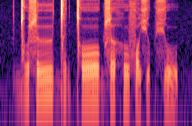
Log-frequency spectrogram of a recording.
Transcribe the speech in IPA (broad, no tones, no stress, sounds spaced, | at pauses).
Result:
ɡ͡ǀ u ɬ ɯː ɡ͡ǀ ɛ ɡ ǀʰ oː ɡ ɬ ɤ h u f ɔ ç u k ç u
